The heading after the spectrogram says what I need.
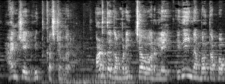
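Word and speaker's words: Chevrolet: அடுத்த company செவர்லே. இதையும் நம்ம தப்பாக ப்ரொனவுன்ஸ் பண்ணிட்டு வராங்க.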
